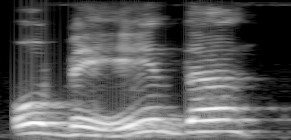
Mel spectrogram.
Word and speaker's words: obeenda: Tio estes obeenda legio. Tio estes obeenda legio. São dois es. Nós pronunciamos os dois es.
